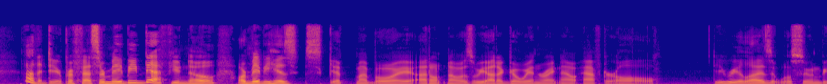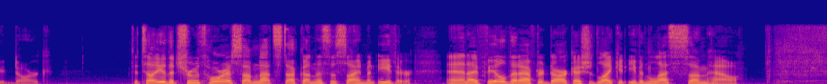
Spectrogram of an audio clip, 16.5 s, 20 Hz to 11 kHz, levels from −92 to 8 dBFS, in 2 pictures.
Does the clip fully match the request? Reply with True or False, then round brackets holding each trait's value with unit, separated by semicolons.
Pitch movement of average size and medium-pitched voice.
False (6.7 semitones; 145 Hz)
